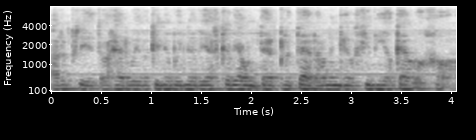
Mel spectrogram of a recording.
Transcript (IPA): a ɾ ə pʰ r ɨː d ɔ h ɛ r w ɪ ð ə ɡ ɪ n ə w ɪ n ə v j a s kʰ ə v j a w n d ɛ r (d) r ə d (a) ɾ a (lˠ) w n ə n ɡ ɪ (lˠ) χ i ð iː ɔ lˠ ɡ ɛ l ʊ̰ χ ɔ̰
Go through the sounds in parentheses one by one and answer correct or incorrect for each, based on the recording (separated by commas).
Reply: incorrect, incorrect, incorrect, correct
